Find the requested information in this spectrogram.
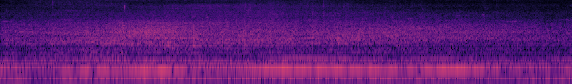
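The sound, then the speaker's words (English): A car passes by, a steady wash of road noise with a low engine hum that swells slightly and then fades. No voices. “Sound of a car going by.”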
